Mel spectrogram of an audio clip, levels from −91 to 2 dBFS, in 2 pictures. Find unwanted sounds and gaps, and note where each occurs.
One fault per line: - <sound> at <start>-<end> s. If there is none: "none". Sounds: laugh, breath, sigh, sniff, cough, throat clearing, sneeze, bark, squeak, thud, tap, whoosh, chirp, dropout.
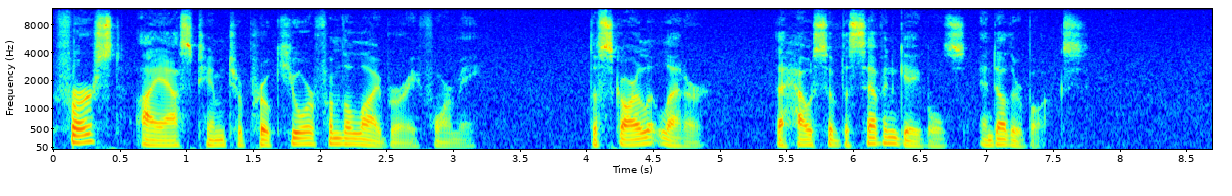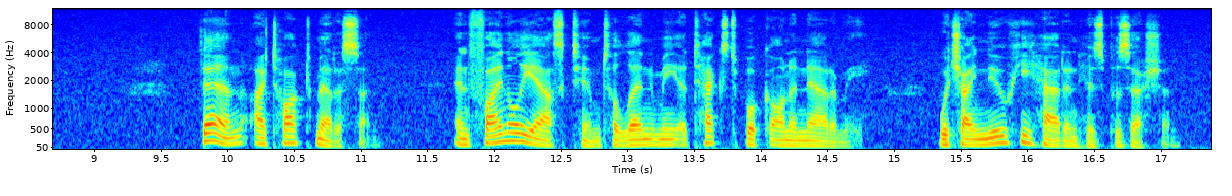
none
